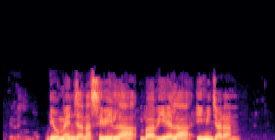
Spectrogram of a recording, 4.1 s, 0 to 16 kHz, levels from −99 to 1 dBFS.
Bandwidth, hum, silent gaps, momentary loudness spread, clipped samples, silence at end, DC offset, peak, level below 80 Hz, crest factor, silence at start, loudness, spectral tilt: 8.2 kHz; none; none; 5 LU; under 0.1%; 0.55 s; under 0.1%; -2 dBFS; -56 dBFS; 12 dB; 0.15 s; -12 LUFS; -4.5 dB/octave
